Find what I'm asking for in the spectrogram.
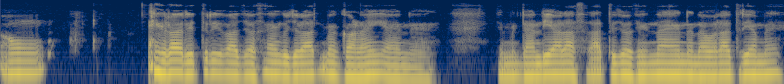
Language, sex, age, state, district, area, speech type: Sindhi, male, 45-60, Gujarat, Junagadh, urban, spontaneous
